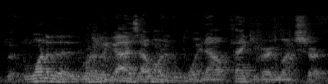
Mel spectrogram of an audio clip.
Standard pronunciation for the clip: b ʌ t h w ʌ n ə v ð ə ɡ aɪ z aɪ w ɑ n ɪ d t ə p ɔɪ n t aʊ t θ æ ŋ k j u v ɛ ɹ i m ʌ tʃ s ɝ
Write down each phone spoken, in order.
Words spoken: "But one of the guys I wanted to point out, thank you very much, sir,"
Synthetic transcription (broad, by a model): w ʌ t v w ʌ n ə v ð ə ɡ aɪ z aɪ w ɑ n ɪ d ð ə p ɔɪ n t aʊ t θ æ ŋ k j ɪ v ɛ ɹ i m ʌ tʃ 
